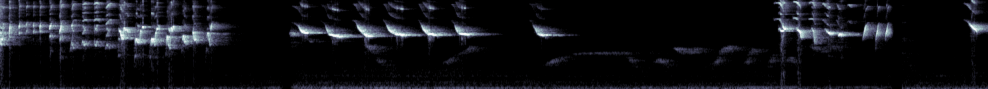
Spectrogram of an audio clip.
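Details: White-rumped shama singing to stir other birds into song: a dense, high scratchy burst, then sharp high notes repeated about twice a second, soft lower chirps, and a final high flurry.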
